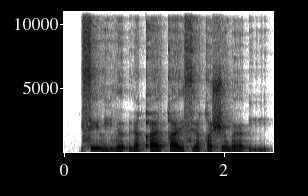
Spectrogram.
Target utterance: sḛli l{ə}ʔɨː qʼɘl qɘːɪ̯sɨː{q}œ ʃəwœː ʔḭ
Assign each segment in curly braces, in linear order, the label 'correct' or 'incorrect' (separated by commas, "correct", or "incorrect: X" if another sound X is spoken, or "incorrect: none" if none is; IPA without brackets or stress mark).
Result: correct, correct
